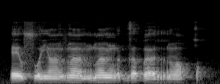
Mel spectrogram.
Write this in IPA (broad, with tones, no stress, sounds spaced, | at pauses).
e˨ sʷ ə˨ j œ̃˨ v œ̃˦˨ m b œ̃˦ ŋ ə˧ ɡ ə˦ ɓ œ˨ r õ˧ q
